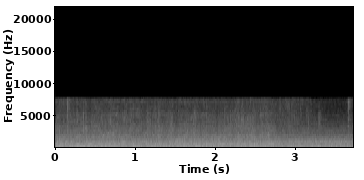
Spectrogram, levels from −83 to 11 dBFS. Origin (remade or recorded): remade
